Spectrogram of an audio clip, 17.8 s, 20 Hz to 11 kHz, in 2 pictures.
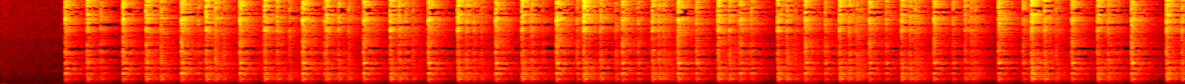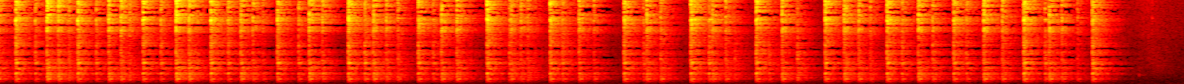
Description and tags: CLICK RHYTHM 01
A set of rhythms created using kitchen implements. They are all unprocessed, and some are more regular than other. I made these as the raw material for a video soundtrack and thought other people might find them useful too.
beats, clicks, improvised, rhythmic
